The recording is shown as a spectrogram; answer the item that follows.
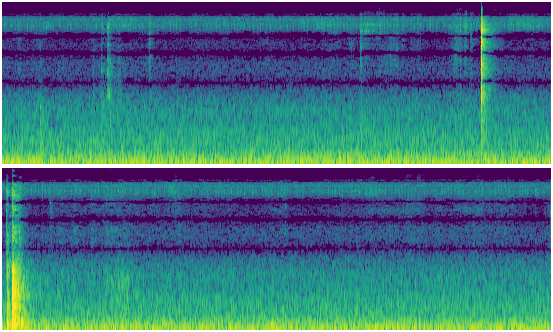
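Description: Two short clicks or knocks from handling craft supplies on a work table, about a second apart, the second louder and heavier, over a steady low background hum.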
